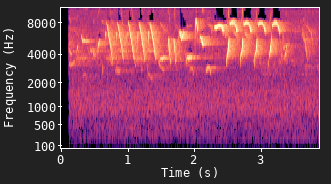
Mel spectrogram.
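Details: A Eurasian wren, breath visible on a chilly April morning (9 April 2022) in Reading, UK, pours out a loud, rapid song of high trills and sharp ringing notes, about three seconds long, over a faint background hiss.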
